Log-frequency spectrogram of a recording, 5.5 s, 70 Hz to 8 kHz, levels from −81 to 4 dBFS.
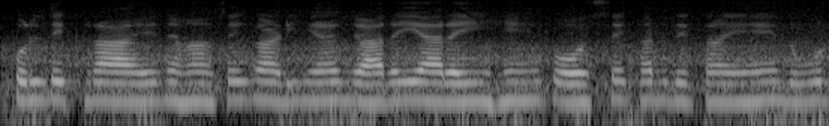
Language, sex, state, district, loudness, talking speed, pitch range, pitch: Bhojpuri, female, Uttar Pradesh, Gorakhpur, -34 LUFS, 215 wpm, 175-185 Hz, 180 Hz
